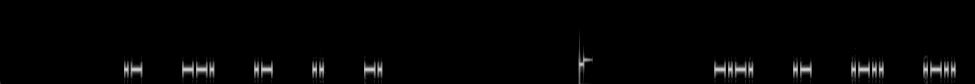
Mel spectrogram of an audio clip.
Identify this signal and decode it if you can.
Morse code, heard as a keyed tone, about 35 wpm, spaced as for 16 wpm, 700 Hz. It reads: AGAIN CALL
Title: 4x Character Spacing - Top 500 Words - 35wpm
